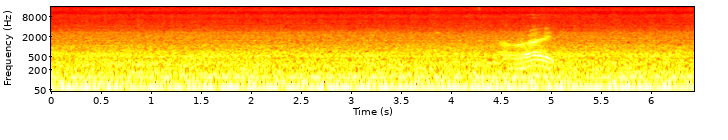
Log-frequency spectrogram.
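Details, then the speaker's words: Carrier furnace HK42FZ011 after repairing control board relays burnt out by overheating from a clogged filter: relay click then steady even blower hum, no rattles or surging; normal blower operation. "there it goes I heard the relay click and now I hear the fan blowing"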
